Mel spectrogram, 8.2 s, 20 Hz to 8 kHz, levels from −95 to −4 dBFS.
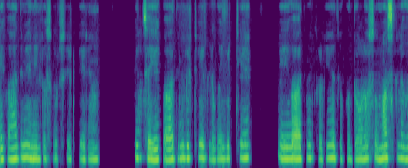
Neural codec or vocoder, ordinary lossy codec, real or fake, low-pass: none; none; real; none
